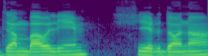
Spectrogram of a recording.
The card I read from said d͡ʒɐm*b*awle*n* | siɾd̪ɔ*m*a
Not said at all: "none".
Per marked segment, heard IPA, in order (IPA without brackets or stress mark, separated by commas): b, m, n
